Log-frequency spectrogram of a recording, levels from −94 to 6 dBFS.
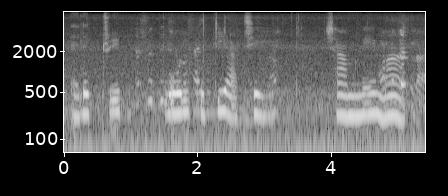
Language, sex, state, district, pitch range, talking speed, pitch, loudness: Bengali, female, West Bengal, Alipurduar, 165-240 Hz, 65 wpm, 230 Hz, -15 LUFS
